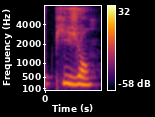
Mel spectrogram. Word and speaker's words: pigeon: montagne la montagne pour que la lettre G se prononce je devant a et U donc il faut ajouter un e par exemple le mot pigeon maintenant mes amis passons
